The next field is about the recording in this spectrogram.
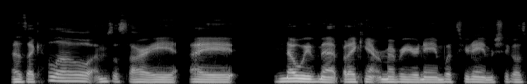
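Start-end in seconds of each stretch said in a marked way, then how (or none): none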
